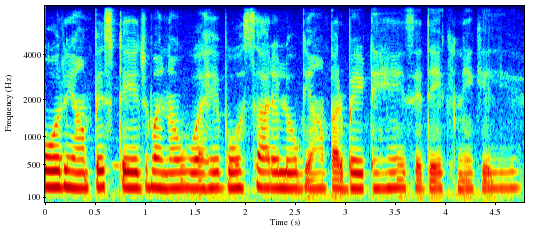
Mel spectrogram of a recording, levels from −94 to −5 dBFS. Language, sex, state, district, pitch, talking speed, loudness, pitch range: Hindi, female, Chandigarh, Chandigarh, 195 Hz, 225 wpm, -16 LUFS, 170-195 Hz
